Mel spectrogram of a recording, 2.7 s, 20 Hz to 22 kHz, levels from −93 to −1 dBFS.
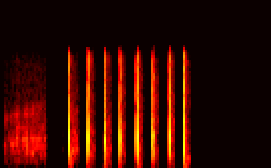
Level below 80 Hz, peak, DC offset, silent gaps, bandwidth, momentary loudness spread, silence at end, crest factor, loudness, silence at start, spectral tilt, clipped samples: -78 dBFS; -2 dBFS; under 0.1%; 0.95-1.02 s, 1.11-1.17 s, 1.25-1.34 s, 1.43-1.49 s, 1.58-1.66 s; 8 kHz; 6 LU; 1 s; 28 dB; -29 LUFS; 0.85 s; 0 dB/octave; under 0.1%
